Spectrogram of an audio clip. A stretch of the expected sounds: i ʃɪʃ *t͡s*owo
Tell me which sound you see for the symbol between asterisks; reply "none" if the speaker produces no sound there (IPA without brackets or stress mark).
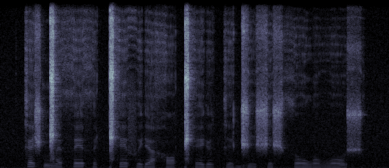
θ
